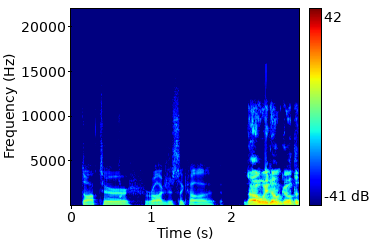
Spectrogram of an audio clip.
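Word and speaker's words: Roger Cicala: I've got a special guest, Roger Sakella. Did I pronounce that right? Perfectly. Or should I say Dr. Roger Sakella?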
